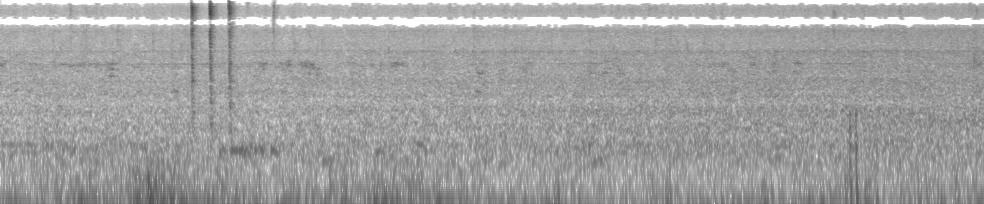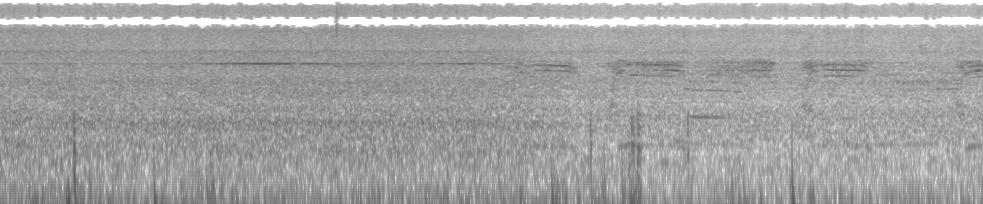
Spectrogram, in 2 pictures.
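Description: Steady rain with thunder rumbling low; the rumble is strongest about two seconds in.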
